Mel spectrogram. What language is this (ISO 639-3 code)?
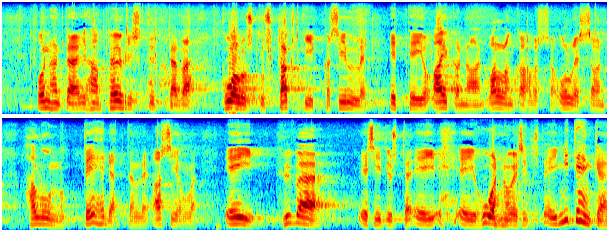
fin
